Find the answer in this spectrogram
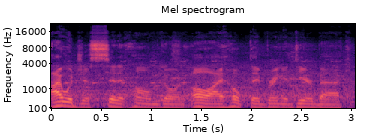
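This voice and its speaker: A man's voice carries audible room echo, with noticeable background noise around it. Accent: Upper Midwest. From central Wisconsin, near Eau Claire. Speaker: hunter, podcast guest. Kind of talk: casual chat. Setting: live at a convention show. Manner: animated.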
